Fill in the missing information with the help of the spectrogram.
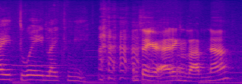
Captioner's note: laughs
